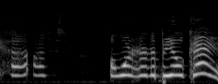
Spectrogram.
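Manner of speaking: put-on earnest, very high, sweet, innocent childlike voice.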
